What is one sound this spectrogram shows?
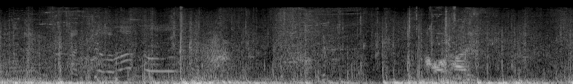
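Game sound effects chime and whir.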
